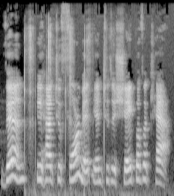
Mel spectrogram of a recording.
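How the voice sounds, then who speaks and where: Woman reading a storybook slowly. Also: sits high, heavy background noise. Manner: slow, deliberate reading. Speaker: storybook reader. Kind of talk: dramatic storybook narration.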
